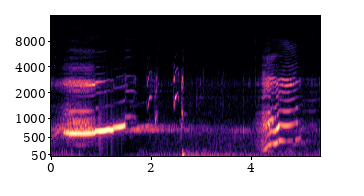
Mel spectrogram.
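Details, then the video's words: Male humpback whale singing off Moorea: a long tonal moan sliding upward, short high chirps, then a rising harmonic whoop near the end. "Baleine à bosse - le chant du mâle"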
